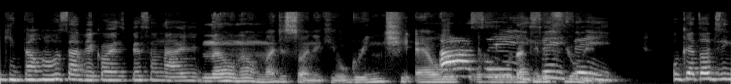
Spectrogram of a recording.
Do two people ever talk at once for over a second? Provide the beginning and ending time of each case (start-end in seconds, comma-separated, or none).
4.4-6.1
